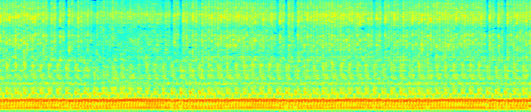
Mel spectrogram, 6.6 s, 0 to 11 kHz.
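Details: 1968 Detroit Diesel 3-53T three-cylinder two-stroke after total overhaul, stone cold (engine about 4.5°C/40°F, outside -3°C): steady, even drone with constant rhythm, no misses or knocks; good oil pressure, no leaks; clean idle.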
